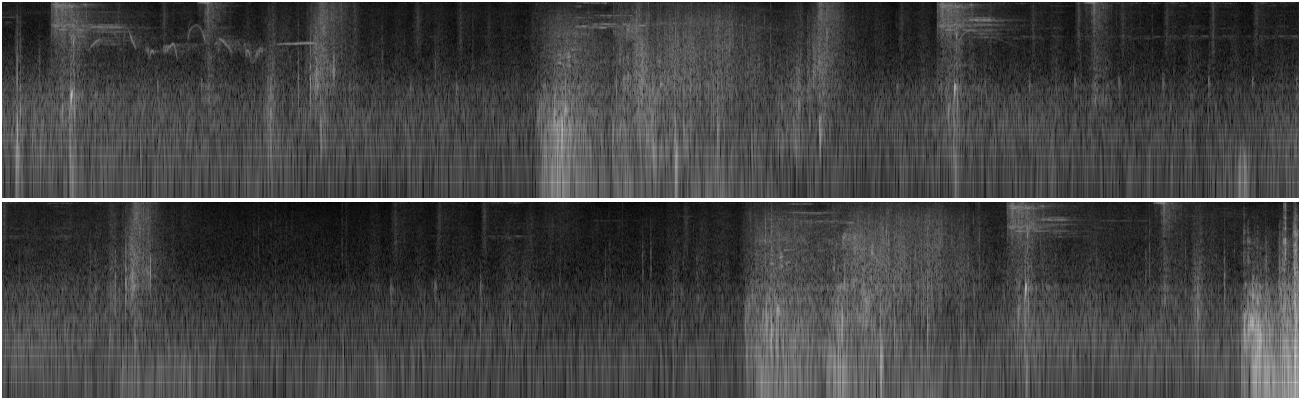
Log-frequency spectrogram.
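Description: Coins jingle as they are picked up.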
